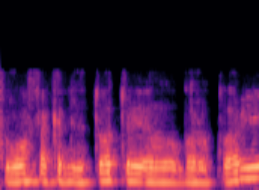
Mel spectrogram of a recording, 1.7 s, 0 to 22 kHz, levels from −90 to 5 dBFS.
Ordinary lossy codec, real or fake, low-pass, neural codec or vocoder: Opus, 64 kbps; fake; 5.4 kHz; codec, 16 kHz, 4.8 kbps, FACodec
